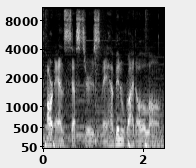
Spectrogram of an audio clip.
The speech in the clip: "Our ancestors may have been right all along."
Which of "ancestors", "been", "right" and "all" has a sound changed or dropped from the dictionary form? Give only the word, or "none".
none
